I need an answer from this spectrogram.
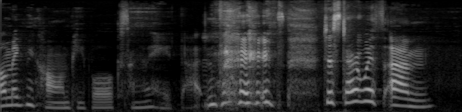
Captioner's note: laughs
